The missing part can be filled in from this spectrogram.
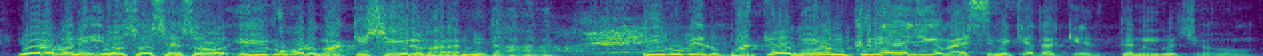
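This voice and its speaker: A male pastor preaching an evening sermon in a church, telling a personal story and dropping his voice low and soft whenever he quotes a prayer or God's answer. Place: church sanctuary. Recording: long hall reverb.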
